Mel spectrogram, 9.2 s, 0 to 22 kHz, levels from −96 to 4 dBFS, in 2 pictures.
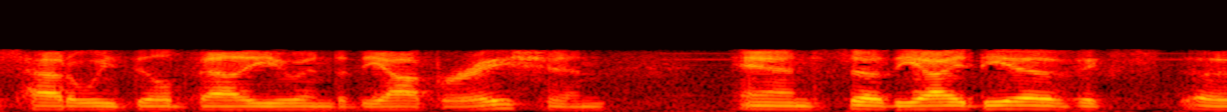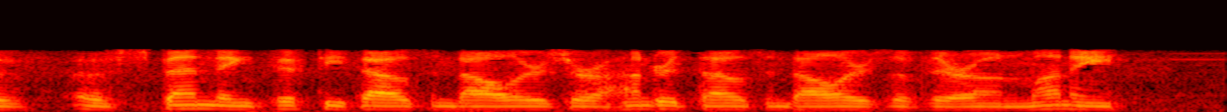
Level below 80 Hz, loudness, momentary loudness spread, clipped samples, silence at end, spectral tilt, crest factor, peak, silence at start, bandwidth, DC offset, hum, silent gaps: -76 dBFS; -35 LUFS; 9 LU; under 0.1%; 0.35 s; 0 dB/octave; 20 dB; -16 dBFS; 0 s; 3.7 kHz; under 0.1%; none; none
